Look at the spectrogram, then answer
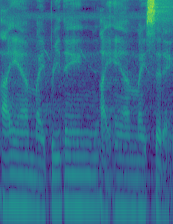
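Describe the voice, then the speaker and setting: A very deep, low male voice in a calm, soothing tone over music in the background. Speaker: meditation guide. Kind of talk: guided meditation. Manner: slow, calm, soothing, repeating mantras in a gentle cadence.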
